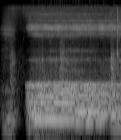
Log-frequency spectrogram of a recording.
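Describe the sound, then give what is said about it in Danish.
A dog growls low and steadily for about two seconds, a rumbling continuous snarl after a brief quiet moment, with no one speaking over it. “Jeg tror, at din hund er enig.”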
